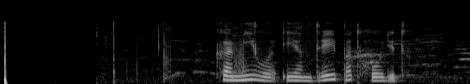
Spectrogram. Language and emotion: Russian, neutral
